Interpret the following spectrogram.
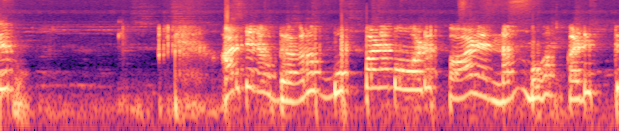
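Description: Speech: a single voice talking in Tamil in a rising-and-falling, sing-song manner, starting after a pause of about a second and a half.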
